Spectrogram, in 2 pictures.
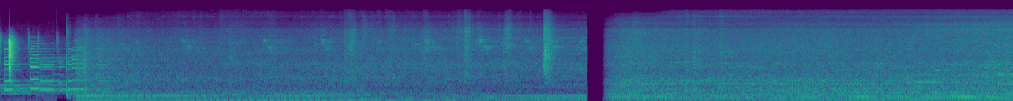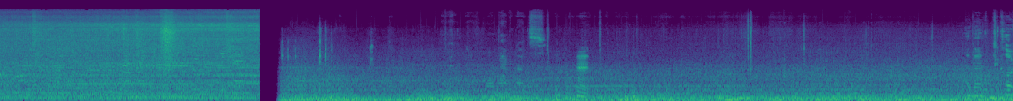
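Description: Steady car noise recorded from inside a moving car, with wind on the microphone. After a sudden cut comes the steady hum of a grocery store with refrigerated cases. After a second cut, about two-thirds of the way in, comes louder, deeper road and wind noise from inside a car at highway speed.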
